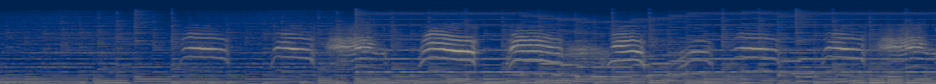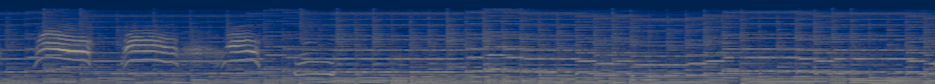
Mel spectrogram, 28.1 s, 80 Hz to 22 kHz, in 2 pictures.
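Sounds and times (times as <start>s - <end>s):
background music: 0.0s - 28.0s
cat meowing: 2.7s - 21.9s.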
